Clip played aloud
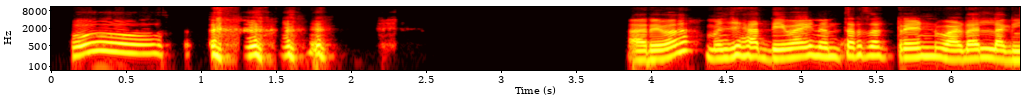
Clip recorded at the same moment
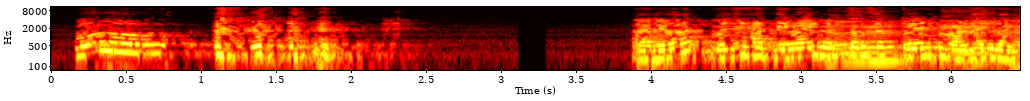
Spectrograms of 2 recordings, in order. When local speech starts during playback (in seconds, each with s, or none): 5.2 s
